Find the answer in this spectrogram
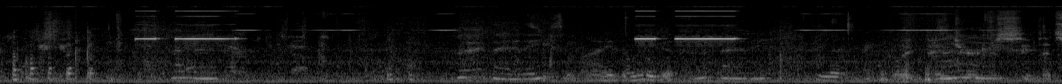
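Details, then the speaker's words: Two bursts of high, steady electronic beeping over quiet room noise and soft voices in a newborn baby's hospital room: an infusion pump alarm; family suspects the pump is not plugged in, battery light on. "I'd call them about that because that shouldn't beeping suppose it's not plugged in the battery light's on now"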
